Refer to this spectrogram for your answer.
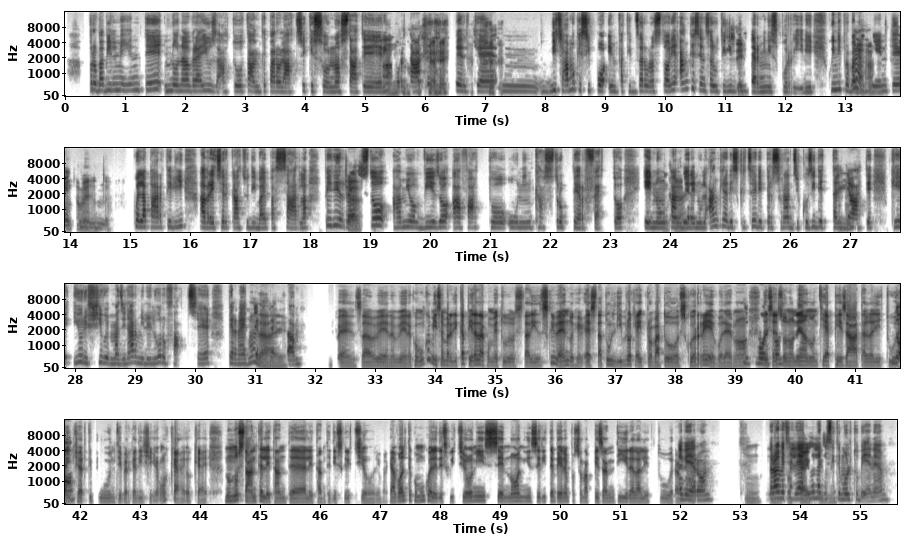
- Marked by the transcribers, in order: laughing while speaking: "o oka"; "okay" said as "oka"; chuckle; in English: "bypassarla"; tapping
- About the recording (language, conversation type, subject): Italian, podcast, Di quale libro vorresti vedere un adattamento cinematografico?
